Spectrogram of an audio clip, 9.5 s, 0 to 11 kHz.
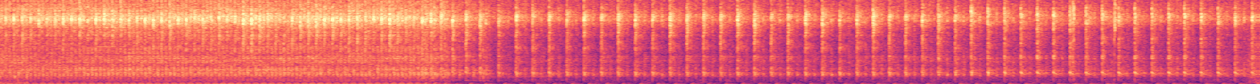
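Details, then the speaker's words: Honda Vario 125 FI scooter before service: rough idle with hard, rapid ticking about four per second over the engine beat and white exhaust smoke; worn, scored piston from late oil changes and dirty throttle body. "nah keluar beluk atau asap putih pada ujung knalpot suara kasar pada mesin diiringi dengan keluarnya asap putih mungkin dikiranya dari bagian CVT"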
